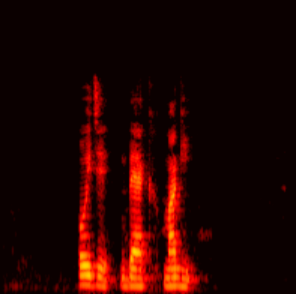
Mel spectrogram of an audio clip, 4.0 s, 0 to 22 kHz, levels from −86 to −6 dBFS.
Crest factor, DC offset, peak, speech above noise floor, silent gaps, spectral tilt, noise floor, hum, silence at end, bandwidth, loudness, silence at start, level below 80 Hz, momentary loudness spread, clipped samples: 22 dB; under 0.1%; -20 dBFS; 50 dB; none; -5 dB/octave; -89 dBFS; none; 1.35 s; 8 kHz; -39 LUFS; 1.05 s; -78 dBFS; 9 LU; under 0.1%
